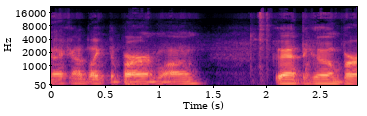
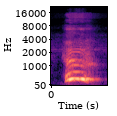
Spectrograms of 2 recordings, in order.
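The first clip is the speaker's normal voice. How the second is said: whistle; 8 dB louder than usual. Pretend. Reacting to the cold.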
